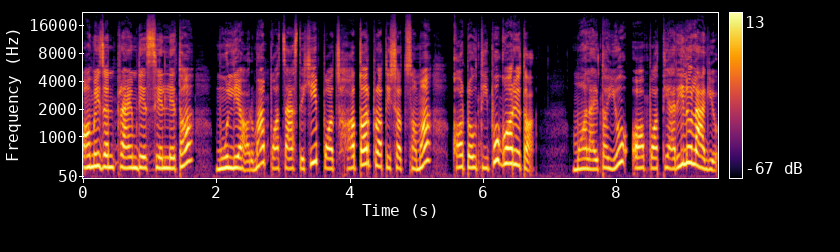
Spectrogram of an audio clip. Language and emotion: Nepali, surprised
